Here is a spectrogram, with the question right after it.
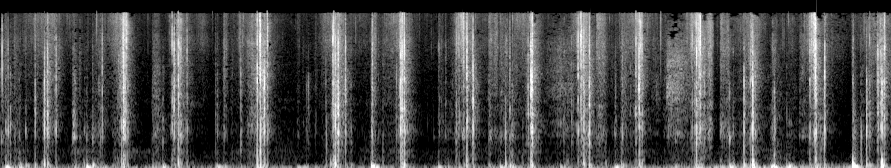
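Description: Fingertips grip and scratch the textured surface of a long blue foam roller, a lightweight solid foam cylinder. The result is a rapid, irregular run of short, dry, crackling scrapes and soft rustles with bright, brief bursts over a low, muffled undertone.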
